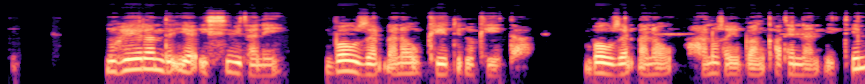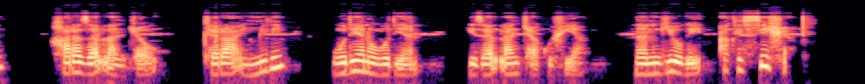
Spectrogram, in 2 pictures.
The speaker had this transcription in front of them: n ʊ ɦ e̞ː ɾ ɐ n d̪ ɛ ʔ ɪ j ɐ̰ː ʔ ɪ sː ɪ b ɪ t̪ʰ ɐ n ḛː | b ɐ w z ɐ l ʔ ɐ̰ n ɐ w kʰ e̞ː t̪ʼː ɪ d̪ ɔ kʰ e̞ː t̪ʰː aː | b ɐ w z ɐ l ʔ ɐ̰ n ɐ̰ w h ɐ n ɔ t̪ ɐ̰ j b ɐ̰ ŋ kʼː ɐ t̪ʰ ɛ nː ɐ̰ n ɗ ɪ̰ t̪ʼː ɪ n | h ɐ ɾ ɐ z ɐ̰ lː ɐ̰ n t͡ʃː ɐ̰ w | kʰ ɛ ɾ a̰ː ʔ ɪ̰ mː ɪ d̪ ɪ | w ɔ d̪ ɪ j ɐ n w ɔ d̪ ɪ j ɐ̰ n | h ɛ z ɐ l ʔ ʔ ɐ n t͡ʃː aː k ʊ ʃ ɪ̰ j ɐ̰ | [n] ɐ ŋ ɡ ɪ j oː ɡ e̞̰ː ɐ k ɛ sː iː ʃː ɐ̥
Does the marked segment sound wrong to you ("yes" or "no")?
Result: no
